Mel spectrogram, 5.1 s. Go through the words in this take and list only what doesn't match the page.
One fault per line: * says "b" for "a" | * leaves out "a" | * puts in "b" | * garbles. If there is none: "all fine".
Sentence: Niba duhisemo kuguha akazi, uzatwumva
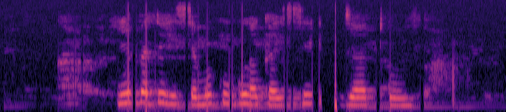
all fine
